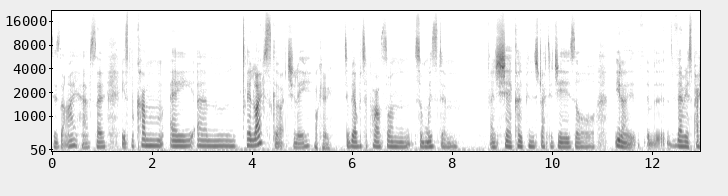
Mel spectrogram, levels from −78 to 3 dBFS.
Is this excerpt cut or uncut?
cut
